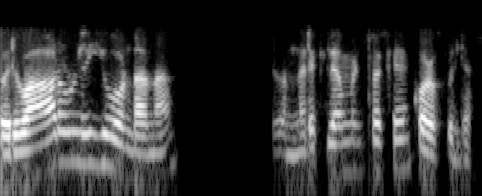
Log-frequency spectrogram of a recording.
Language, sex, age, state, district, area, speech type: Malayalam, male, 30-45, Kerala, Palakkad, rural, conversation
